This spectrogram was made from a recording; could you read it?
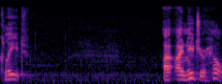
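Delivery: soft-spoken, quiet voice. Retelling a phone call from a man asking for help: imitating his soft voice. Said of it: "He had this kind of soft voice".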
